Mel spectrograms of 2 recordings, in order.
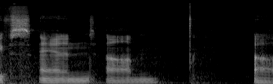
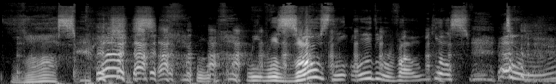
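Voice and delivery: high, raspy creature voice with a laugh; Gollum voice; 13 dB louder, much slower than usual. Acted. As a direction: hiss it like Gollum, giggling. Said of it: "start talking as Gollum".

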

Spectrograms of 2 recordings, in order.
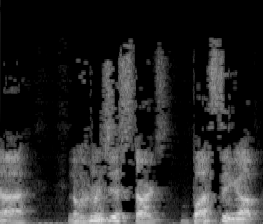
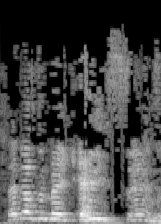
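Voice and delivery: raised, high-pitched retold protest; exasperated objection; 10 semitones higher, 8 dB louder than usual. Arguing with Norman on the drive, exasperated. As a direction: drag it out loudly in disbelief. Retelling own objection to friend.

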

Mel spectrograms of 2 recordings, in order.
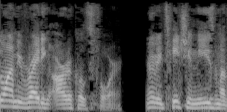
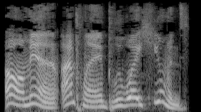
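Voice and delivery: lightly voiced, higher-pitched casual player; eager player imitation; 6 semitones higher than usual. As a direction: imitate an earnest newcomer announcing a deck.

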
